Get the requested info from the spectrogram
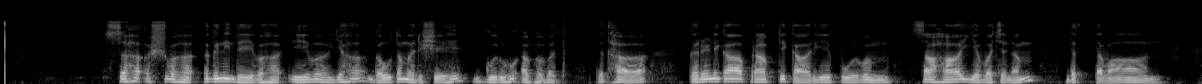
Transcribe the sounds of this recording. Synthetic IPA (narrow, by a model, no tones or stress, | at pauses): sɐɦɐʔɐʃʋɐɦɐ̆ɐɡnid̪eːʋɐɦɐ̆eːʋɐjɐɦɐ̆ɡɐwt̪ɐmɐɾiʂeːɦɡuɾuɦuʔɐbʱɐʋɐt̪ː | ɐt̪ʰaː | kɐɾɐɳikaːpɾʔaːp̚t̪ikaːɾjeːpuːɾʋɐm | saːɦaːjɐʋɐt͡ʃɐnɐm | d̪ɐt̪ːɐʋaːn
